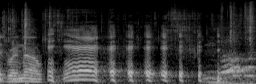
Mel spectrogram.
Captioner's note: laughs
